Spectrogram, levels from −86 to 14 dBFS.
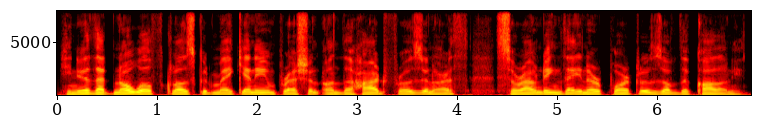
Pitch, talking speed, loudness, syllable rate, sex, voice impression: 135 Hz, 190 wpm, -18 LUFS, 4.9 syllables/s, male, masculine, slightly old, relaxed, powerful, slightly muffled, halting, raspy, calm, mature, friendly, wild, strict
